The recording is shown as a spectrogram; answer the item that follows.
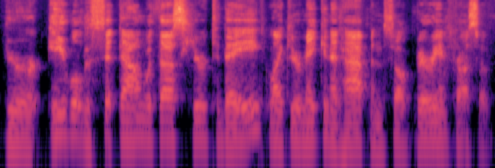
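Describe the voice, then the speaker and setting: A man's voice: medium pitch, fairly even intonation, normal speed. A man hosting a casual conversational interview, speaking informally and encouragingly. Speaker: podcast host.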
